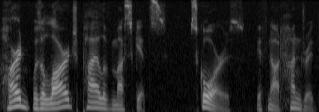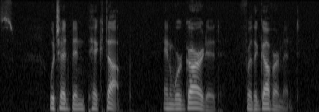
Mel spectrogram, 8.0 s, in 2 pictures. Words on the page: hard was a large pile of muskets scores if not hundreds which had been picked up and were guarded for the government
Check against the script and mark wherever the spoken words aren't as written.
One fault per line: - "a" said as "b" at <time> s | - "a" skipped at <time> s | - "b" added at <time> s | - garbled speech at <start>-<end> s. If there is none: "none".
none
